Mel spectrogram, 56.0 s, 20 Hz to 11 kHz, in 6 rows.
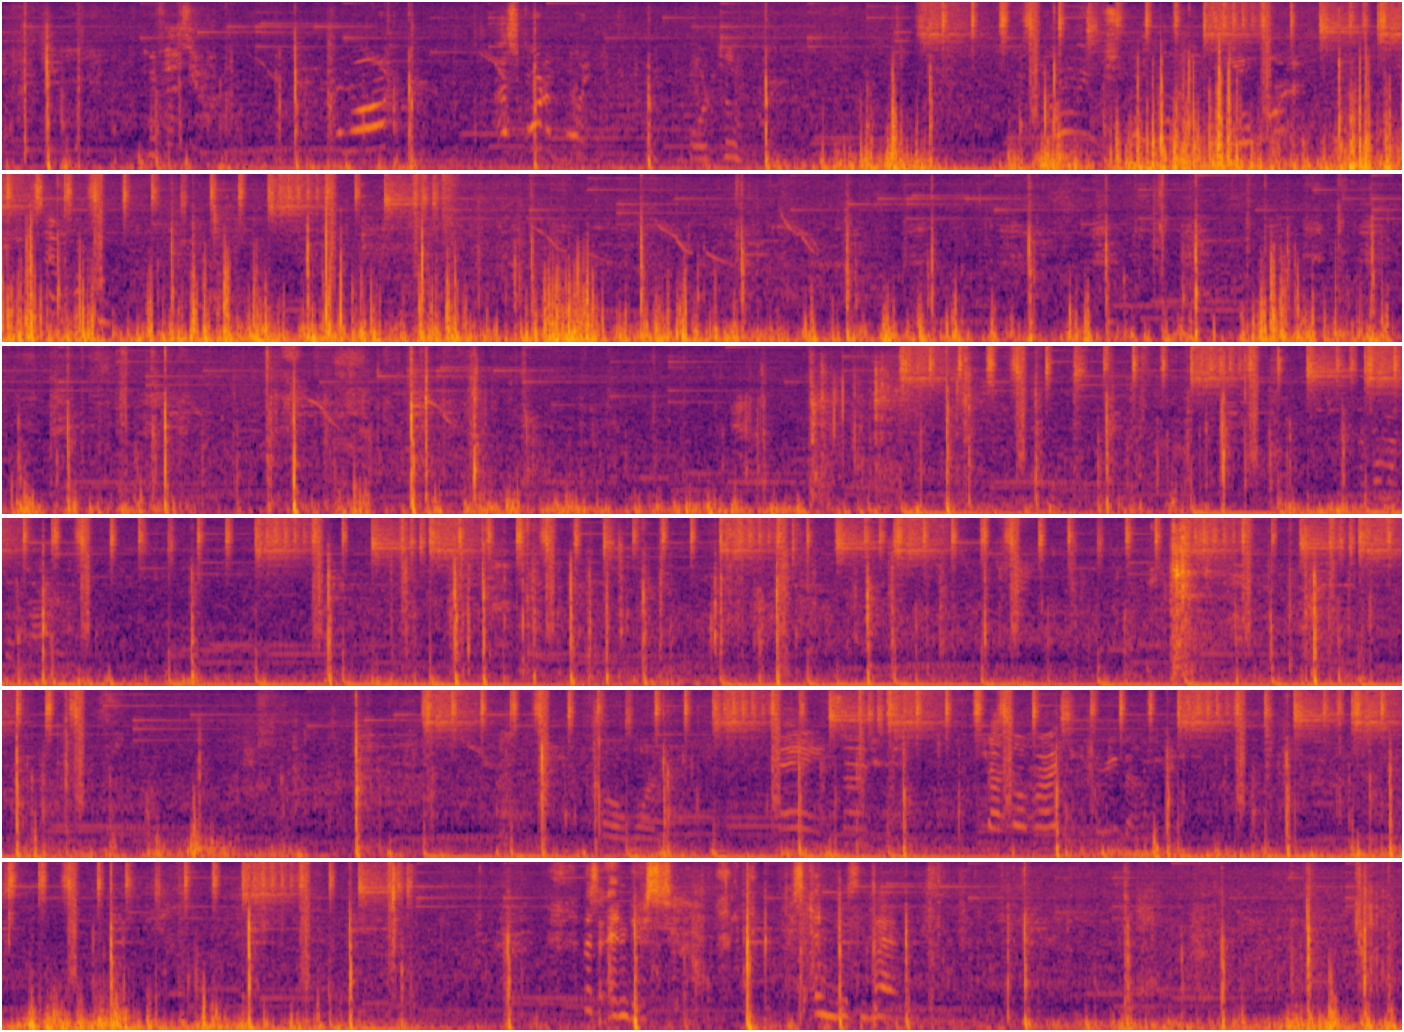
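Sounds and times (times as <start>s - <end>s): music: 0.0s - 56.0s
voices: 6.7s - 12.3s, 27.0s - 29.5s, 40.2s - 49.5s, 50.4s - 53.0s
basketball bouncing on hard court: 15.0s - 21.9s, 24.2s - 38.1s, 39.7s - 41.9s, 42.5s - 50.2s, 50.8s - 56.0s
running footsteps: 15.0s - 56.0s.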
